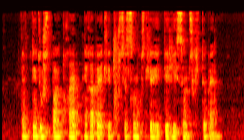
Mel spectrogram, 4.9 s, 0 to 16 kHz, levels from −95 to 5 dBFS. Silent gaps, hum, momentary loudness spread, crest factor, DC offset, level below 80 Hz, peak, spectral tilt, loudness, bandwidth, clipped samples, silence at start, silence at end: none; none; 8 LU; 18 dB; under 0.1%; -46 dBFS; -6 dBFS; -4.5 dB/octave; -24 LUFS; 12 kHz; under 0.1%; 0.4 s; 0.45 s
